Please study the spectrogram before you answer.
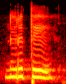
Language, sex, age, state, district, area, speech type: Tamil, female, 18-30, Tamil Nadu, Tiruvarur, rural, read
